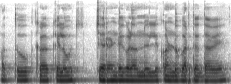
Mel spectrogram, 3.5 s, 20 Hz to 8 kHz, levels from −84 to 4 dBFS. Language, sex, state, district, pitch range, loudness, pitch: Kannada, male, Karnataka, Bidar, 110-115 Hz, -15 LUFS, 115 Hz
